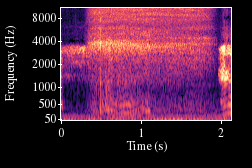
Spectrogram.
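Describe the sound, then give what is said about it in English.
A person draws a long breath in through the nose, a sustained airy, slightly wheezy hiss that holds steady for most of the moment. “On the way in through the nose.”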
